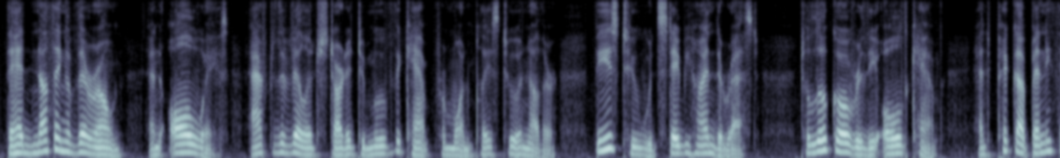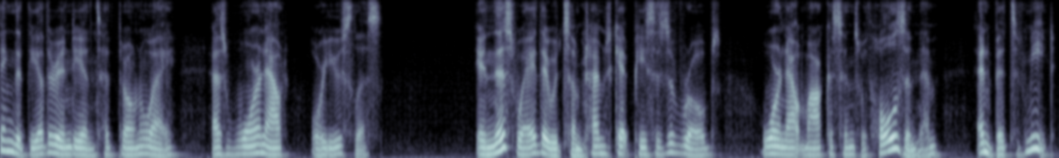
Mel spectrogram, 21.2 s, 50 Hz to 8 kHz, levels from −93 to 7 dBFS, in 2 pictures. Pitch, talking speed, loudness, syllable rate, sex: 135 Hz, 200 wpm, -20 LUFS, 5.7 syllables/s, female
